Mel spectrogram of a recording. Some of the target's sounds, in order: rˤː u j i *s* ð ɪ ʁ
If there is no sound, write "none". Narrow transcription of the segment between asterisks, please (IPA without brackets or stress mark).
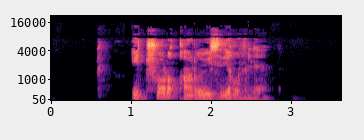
s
